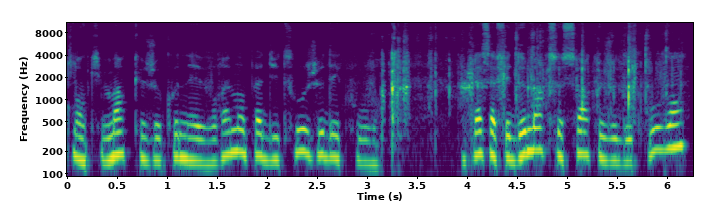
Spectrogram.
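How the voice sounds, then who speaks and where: A woman's voice: sits low, moderate pace, a little mellow, slight background noise. Chatty woman beauty vlogger. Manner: chatty, rambling, many hesitations. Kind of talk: casual haul video.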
